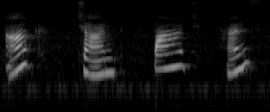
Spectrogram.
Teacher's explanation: इसका उच्चारण नाक तथा मुंह से होता है इसे चंद्र बिंदु भी कहते हैं जैसे आंख दांत पांच हंस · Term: अनुनासिक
